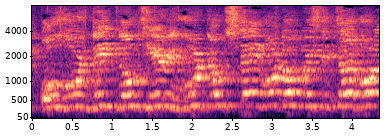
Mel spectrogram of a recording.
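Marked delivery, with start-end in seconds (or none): 0.1-1.9 high, loud, slow "make no tarrying" pleading; urgent cry. Acted. Preacher leading the church to cry out loud. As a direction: beg the Lord to hurry, full voice.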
